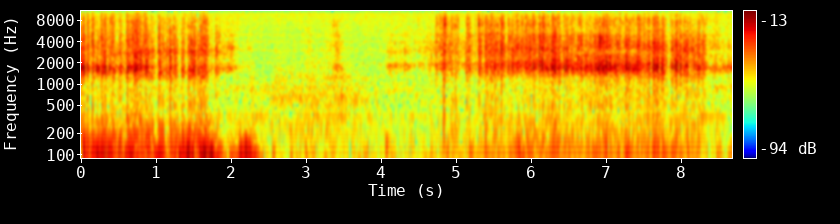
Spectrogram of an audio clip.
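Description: Fingers scratch and rub the ridged surface of a palm-sized orange silicone scrubber brush held close to the microphone. Rapid, dense scratching with a bright, papery texture and low rumble fades to a quieter stretch of faint rubbing, then picks back up into steady, brisk scratching.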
